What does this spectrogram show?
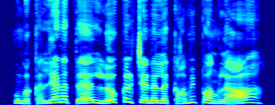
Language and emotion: Tamil, surprised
